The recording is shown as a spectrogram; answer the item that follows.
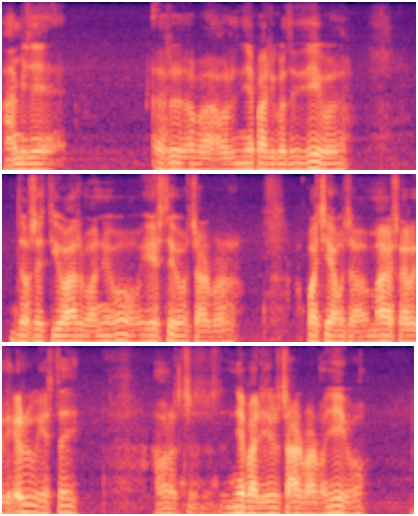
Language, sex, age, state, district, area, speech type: Nepali, male, 60+, West Bengal, Darjeeling, rural, spontaneous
